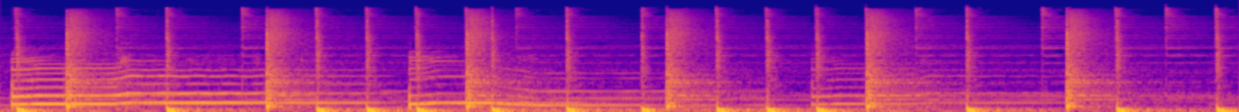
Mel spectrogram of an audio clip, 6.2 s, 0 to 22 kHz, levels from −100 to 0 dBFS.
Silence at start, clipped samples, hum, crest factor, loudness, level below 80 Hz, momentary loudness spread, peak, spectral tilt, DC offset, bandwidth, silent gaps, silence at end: 0 s; under 0.1%; none; 18 dB; -22 LUFS; -22 dBFS; 6 LU; -2 dBFS; -6 dB/octave; 0.3%; 17 kHz; none; 0 s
